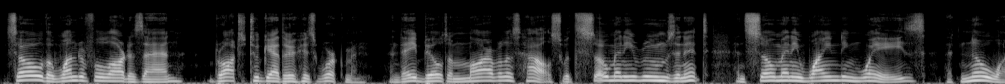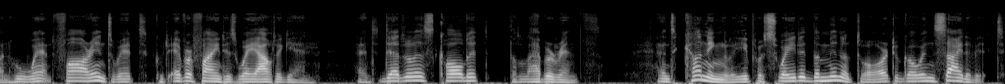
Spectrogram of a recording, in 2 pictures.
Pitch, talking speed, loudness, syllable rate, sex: 140 Hz, 165 wpm, -18 LUFS, 4.8 syllables/s, male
